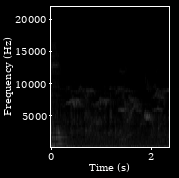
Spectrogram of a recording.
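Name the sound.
birds singing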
